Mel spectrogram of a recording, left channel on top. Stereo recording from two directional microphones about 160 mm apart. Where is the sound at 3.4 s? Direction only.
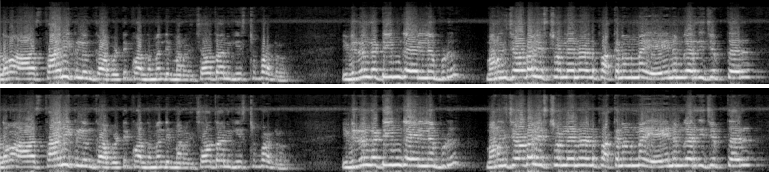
Centre (ahead or behind).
